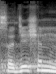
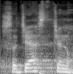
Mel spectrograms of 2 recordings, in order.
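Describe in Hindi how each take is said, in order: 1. बीच की ध्वनि सिर्फ़ 'sh' है। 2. बीच की ध्वनि पहले 's' और फिर 'ch' है। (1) "सजेशन नहीं होता" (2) "वो सजेस्चन होता है"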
